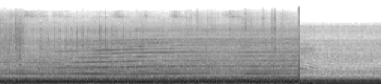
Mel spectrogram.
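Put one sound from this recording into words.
A heavy machine's engine roars and whines as it grinds brush.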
